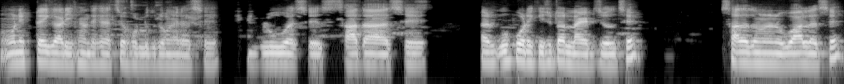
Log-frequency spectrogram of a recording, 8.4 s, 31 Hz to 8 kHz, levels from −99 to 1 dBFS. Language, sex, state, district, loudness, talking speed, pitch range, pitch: Bengali, male, West Bengal, Malda, -16 LUFS, 135 wpm, 115-135 Hz, 125 Hz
